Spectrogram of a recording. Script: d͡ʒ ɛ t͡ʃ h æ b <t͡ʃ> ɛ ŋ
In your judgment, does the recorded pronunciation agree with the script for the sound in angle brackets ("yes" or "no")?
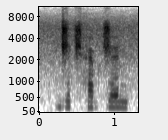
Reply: yes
